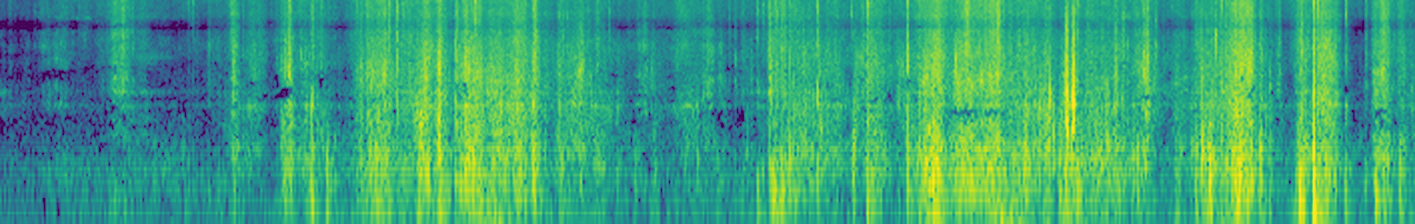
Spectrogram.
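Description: Footsteps crunch and rustle through leafy undergrowth close by.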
